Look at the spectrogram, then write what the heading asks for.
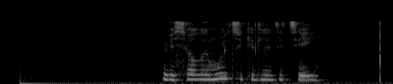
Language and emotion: Russian, neutral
